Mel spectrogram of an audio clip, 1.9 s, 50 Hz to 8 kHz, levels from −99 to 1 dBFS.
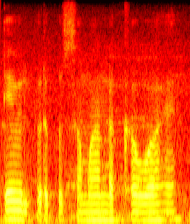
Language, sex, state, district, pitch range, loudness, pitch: Hindi, male, Uttar Pradesh, Shamli, 110-115 Hz, -17 LUFS, 110 Hz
